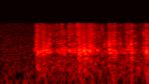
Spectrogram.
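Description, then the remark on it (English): Someone rummaging through a junk drawer: a steady, irregular clatter of small objects knocking and scraping together for about two seconds, fairly loud, with no voices. “Sounds like someone's rooting through a junk drawer.”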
